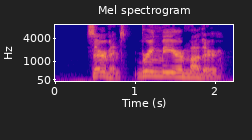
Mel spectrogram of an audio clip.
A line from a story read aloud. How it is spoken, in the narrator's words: shouted the goblin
